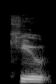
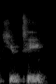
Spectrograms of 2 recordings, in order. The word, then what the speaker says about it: Qt: basic intro to cube which i found out recently it's pronounced cute not qt um anyways so so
